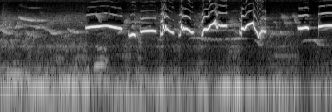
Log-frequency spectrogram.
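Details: Oriental magpie-robin (kacer) in fighting-style open song, used as a lure to rouse other kacer: after a quiet start, loud whistled phrases burst out, with sweeping, rising and falling notes and quick trills in short repeated bouts.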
